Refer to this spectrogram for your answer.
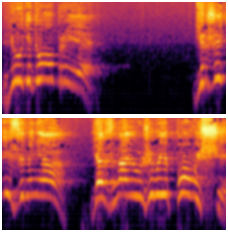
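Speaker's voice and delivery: woman's voice calling out loudly, high and slow.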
